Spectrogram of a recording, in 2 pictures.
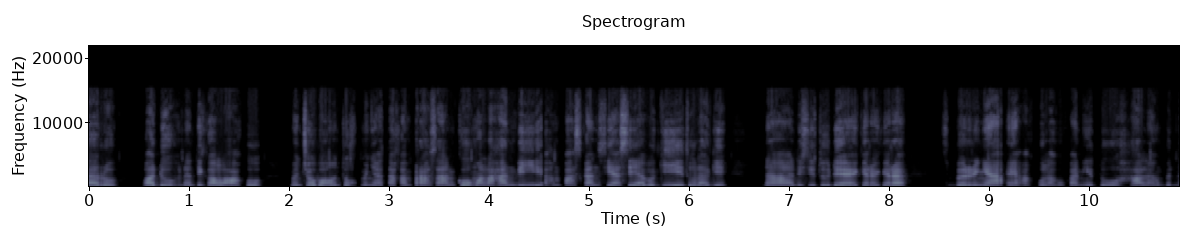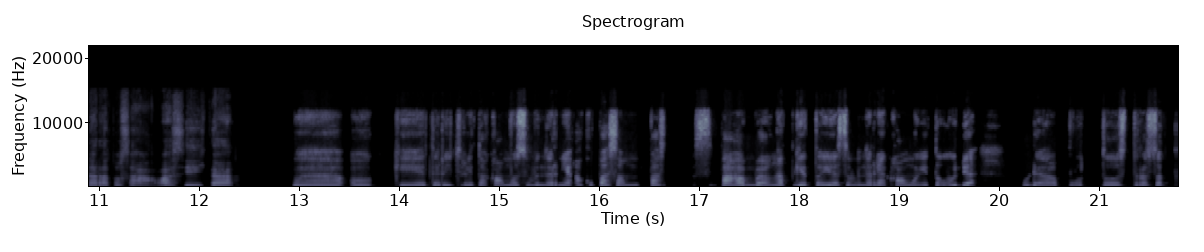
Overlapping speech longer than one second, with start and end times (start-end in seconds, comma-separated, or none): none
